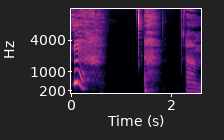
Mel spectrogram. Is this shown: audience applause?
no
